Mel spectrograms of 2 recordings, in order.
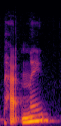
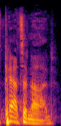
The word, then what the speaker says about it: Patinod: The first speaker is Dwayne Patinade. Dwayne, you wanted to correct him on the pronunciation of your last name. The last name is Patinod.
